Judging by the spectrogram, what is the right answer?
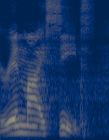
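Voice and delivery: put-on heavy, broad, thick Boston accent. Retelling what a woman on the bus said to you, in a thick boston accent. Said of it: "in a thick Boston accent goes".

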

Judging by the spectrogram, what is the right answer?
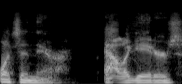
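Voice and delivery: low, biting sarcastic voice. Retelling what a peeved guy leaned over and said, imitating a sarcastic guy. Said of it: "real sarcastically".

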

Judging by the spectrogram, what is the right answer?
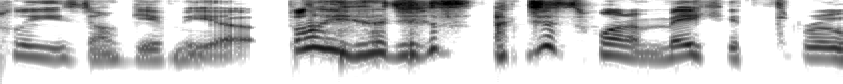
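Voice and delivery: acted-out, mock pleading voice. Describing celebrities the speaker runs into unawares, acting out their plea: imitating celebrities pleading. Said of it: "They're pleading like".

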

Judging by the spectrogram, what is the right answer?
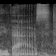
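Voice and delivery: soft, nearly voiceless, teary, choked-up voice. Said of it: "sorry, I'm getting a little teary-eyed".

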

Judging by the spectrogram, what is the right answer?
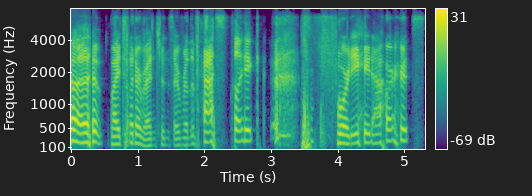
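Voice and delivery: high, loud speech with laughter through the words.

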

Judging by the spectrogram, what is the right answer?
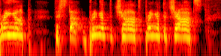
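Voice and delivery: very high, repeated shouting. Retelling how the captain shouts orders to the crew, retelling shouted orders. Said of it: "And she kind of shouts uh".

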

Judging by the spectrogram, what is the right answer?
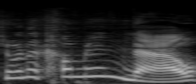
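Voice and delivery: very high, condescending, patronising voice. Retelling what the lady at the door asked, mimicking a patronising tone. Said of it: "a really patronising tone of voice".

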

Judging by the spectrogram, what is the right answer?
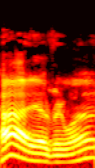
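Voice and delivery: quacking cartoon duck-like voice. Imitating the terrible cartoon doctor greeting everyone: imitating Doctor Nick from The Simpsons. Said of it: "he's like".

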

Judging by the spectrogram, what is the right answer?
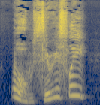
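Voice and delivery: very high, startled, surprised exclamation. Retelling a scene, acting out Eren's line: Eren asking in surprise. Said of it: "a surprised Eren turns and asks".

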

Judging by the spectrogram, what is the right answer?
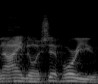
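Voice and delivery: plain

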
